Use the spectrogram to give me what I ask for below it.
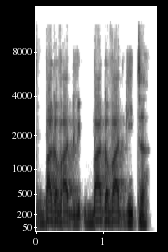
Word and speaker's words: Bhagavad Gita: Oh, I don't know how to pronounce it correctly. It's Bhagavad Gita.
